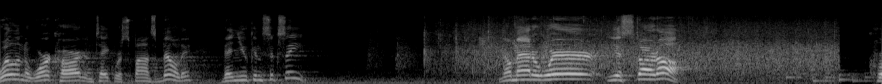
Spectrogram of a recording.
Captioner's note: applause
